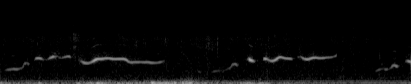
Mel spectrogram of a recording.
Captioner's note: Zipwaz whistling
